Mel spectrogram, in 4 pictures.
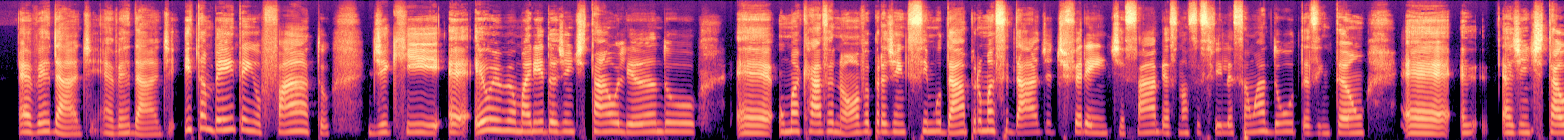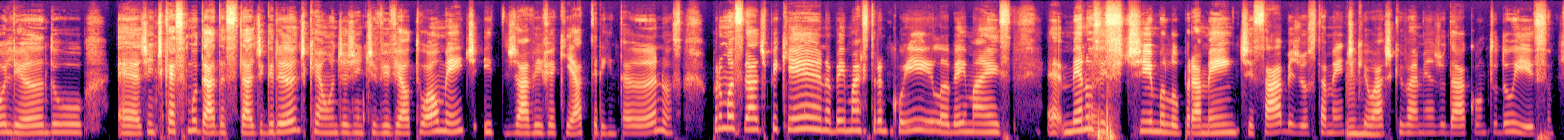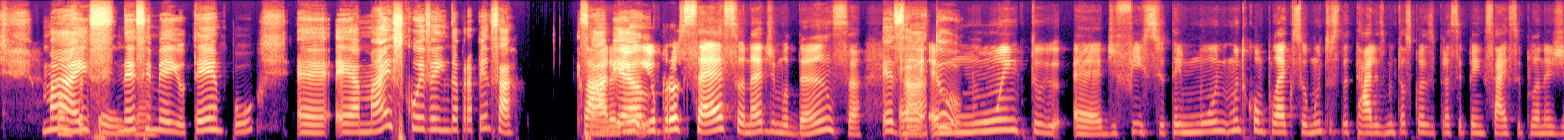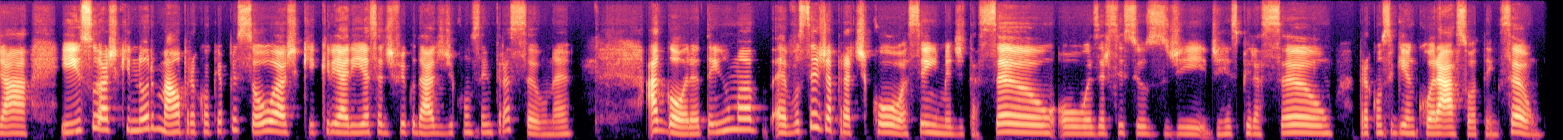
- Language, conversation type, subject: Portuguese, advice, Como posso me concentrar quando minha mente está muito agitada?
- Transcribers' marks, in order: other background noise; tapping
